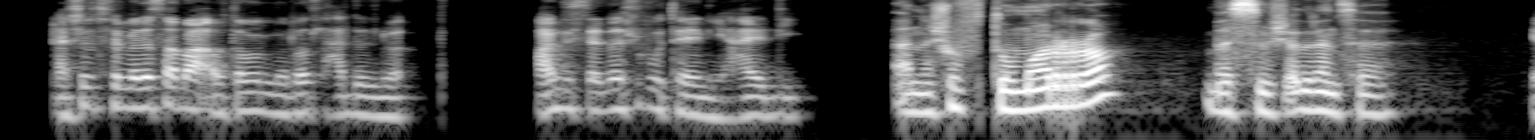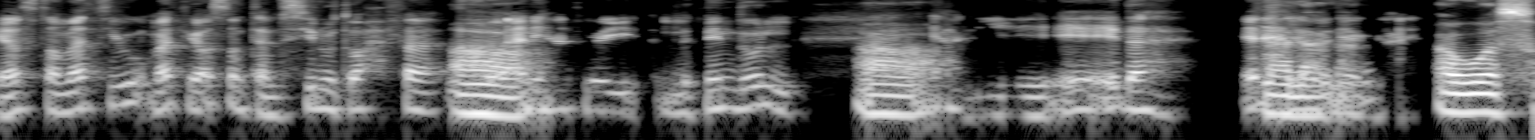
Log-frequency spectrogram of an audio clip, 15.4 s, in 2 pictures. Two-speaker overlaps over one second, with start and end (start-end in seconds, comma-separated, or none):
none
